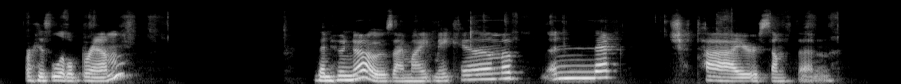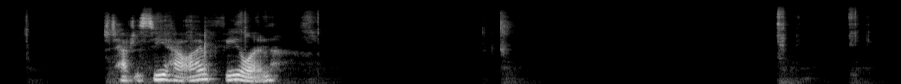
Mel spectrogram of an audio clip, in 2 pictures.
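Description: Paper rustles and crinkles softly between fingers.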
